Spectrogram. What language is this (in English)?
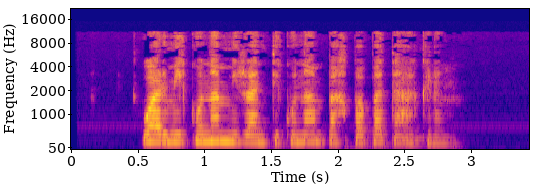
Cajatambo North Lima Quechua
